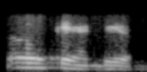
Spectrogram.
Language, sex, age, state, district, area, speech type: Telugu, female, 30-45, Andhra Pradesh, Annamaya, urban, conversation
